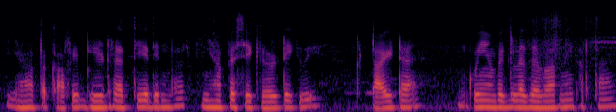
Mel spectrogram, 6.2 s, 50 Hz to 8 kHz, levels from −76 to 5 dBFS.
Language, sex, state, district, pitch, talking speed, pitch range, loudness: Hindi, male, Bihar, Muzaffarpur, 135 Hz, 225 wpm, 130-140 Hz, -33 LUFS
